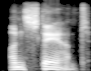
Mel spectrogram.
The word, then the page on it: unstamped: American English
